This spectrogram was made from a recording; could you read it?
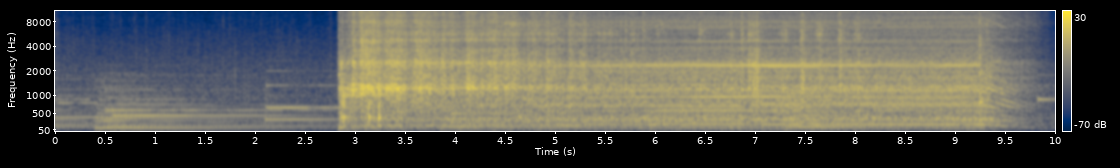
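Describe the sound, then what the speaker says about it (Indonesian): A blender grinding candlenuts with cooking oil starts up with a loud, steady grinding whir that runs for several seconds, then cuts off; quieter appliance hum precedes it. "Kita blender dulu sampai halus."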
